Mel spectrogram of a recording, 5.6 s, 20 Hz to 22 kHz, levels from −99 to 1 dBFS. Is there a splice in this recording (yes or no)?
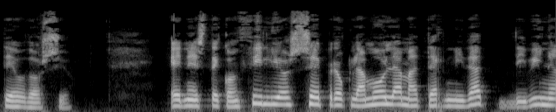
no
